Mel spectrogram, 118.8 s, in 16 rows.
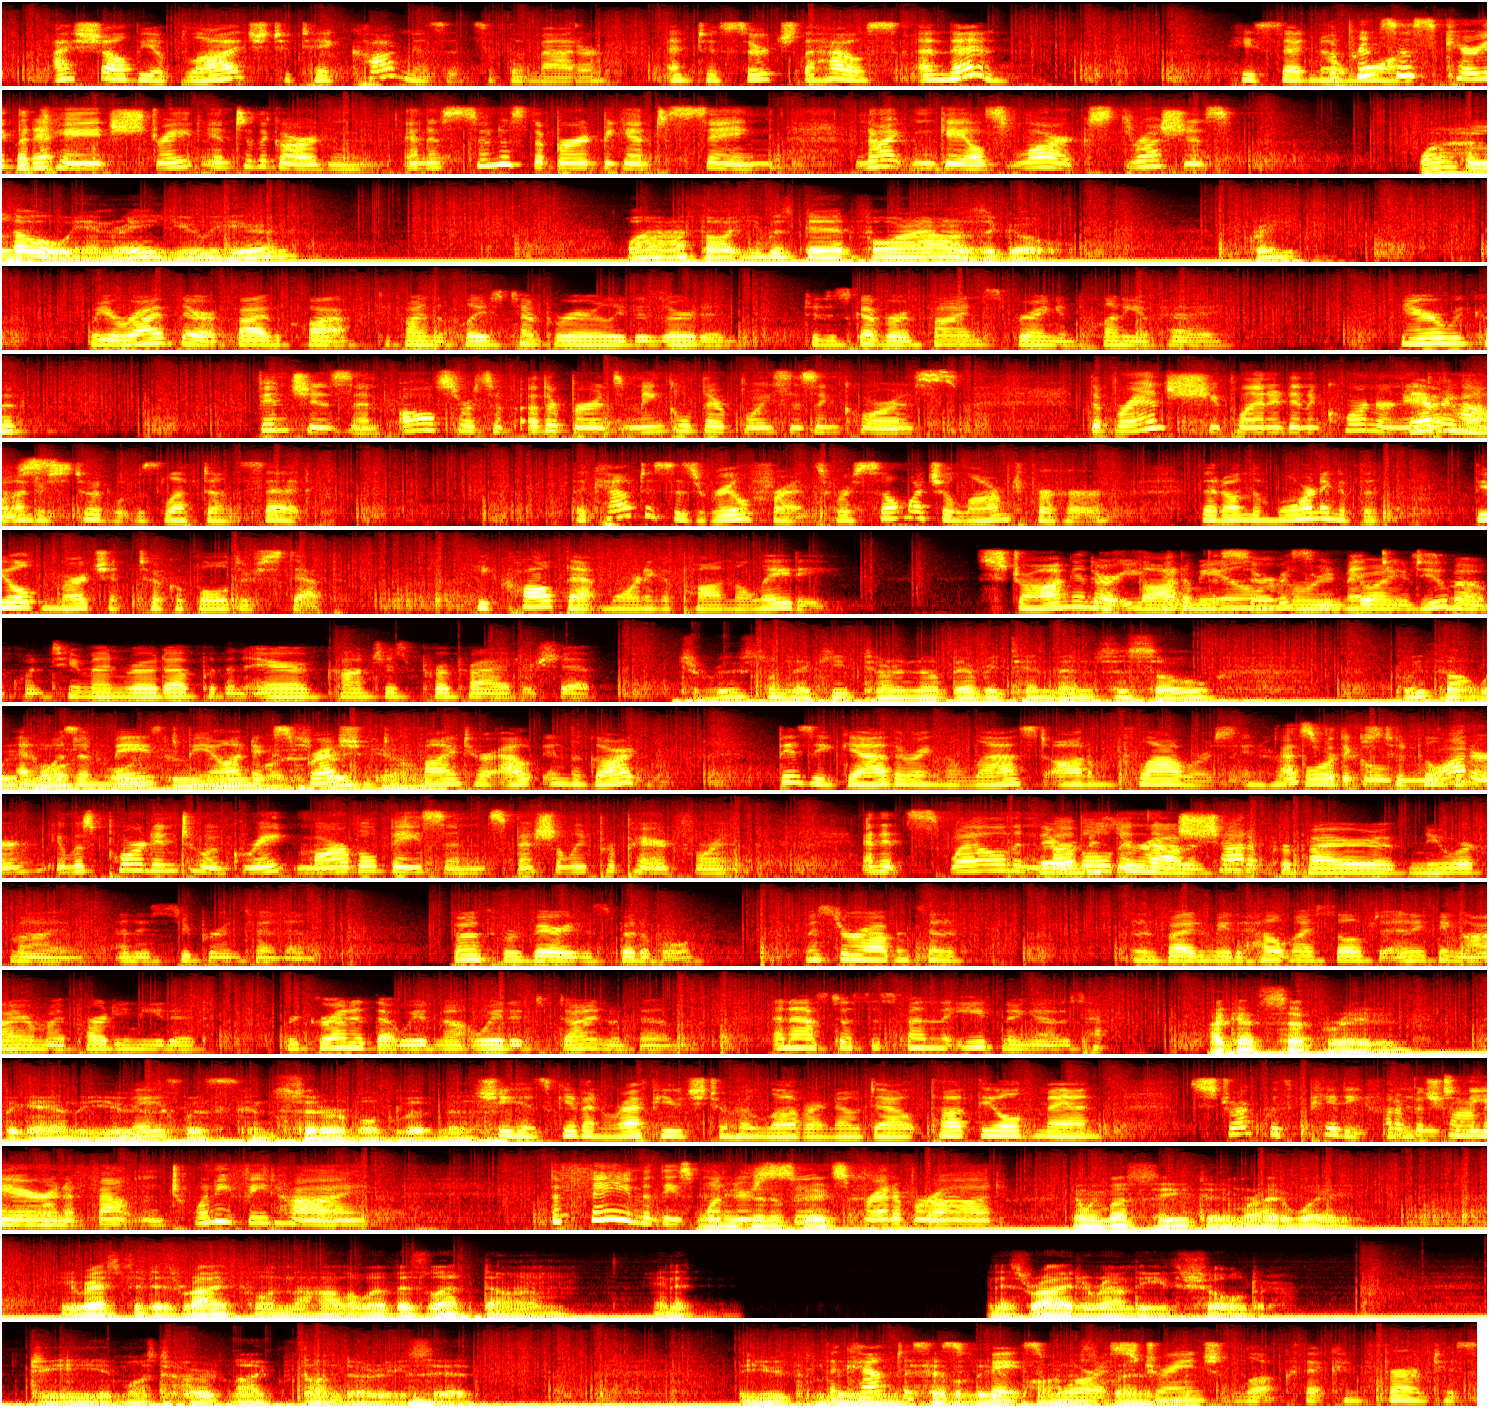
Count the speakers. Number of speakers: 4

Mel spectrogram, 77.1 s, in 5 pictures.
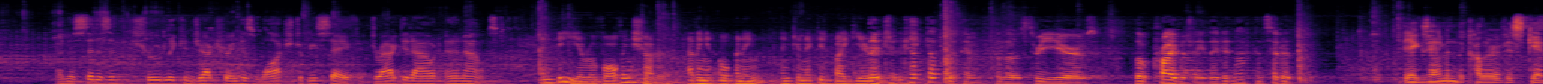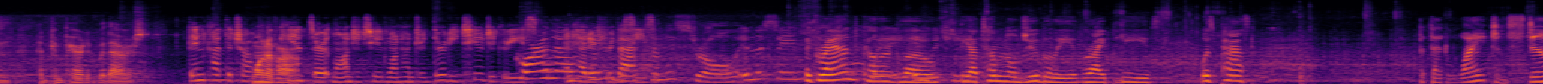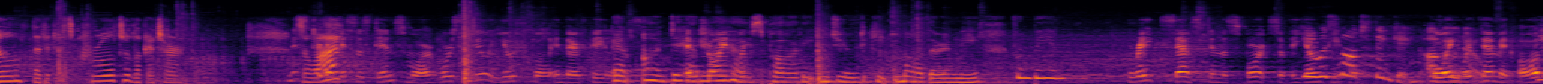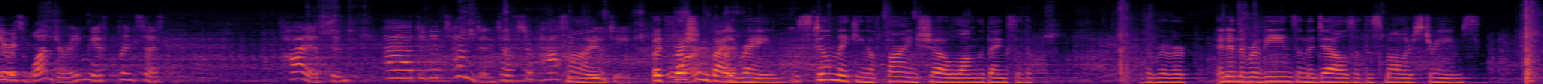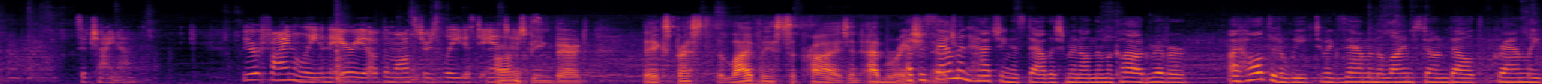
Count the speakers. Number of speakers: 10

